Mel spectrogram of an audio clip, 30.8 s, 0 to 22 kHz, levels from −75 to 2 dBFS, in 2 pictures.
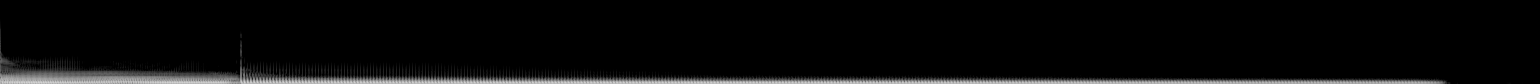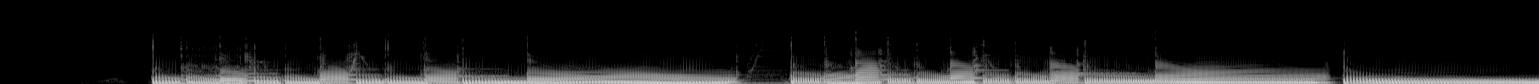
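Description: No technical faults can be heard in this audio.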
